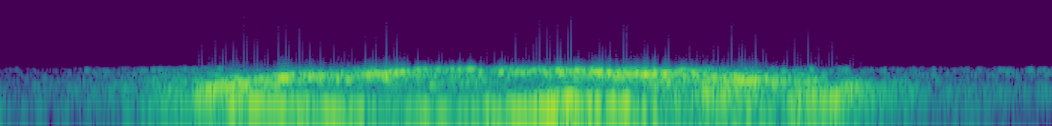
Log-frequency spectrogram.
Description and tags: underwater wailing
fi, hydrophone, sci, sea, sink, underwater, wailing, washbasin, washbowl, water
